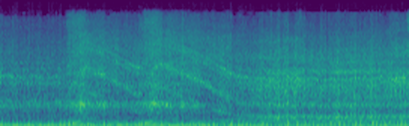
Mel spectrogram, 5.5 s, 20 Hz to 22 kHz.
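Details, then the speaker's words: Honda ST1100 motorcycle, warm after sitting a little: idles steadily, revs cleanly twice and settles back with even firing and no knocks or rattles. Normal idle and revving. "pretty solid. Maybe I say real solid."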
